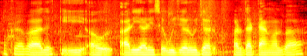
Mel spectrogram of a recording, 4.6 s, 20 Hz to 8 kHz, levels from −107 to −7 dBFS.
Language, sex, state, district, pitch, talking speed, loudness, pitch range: Hindi, male, Bihar, East Champaran, 115 Hz, 130 wpm, -18 LUFS, 115-120 Hz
